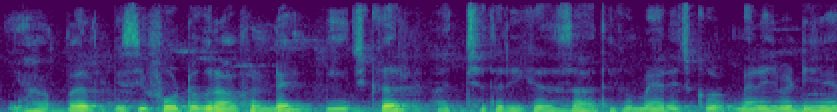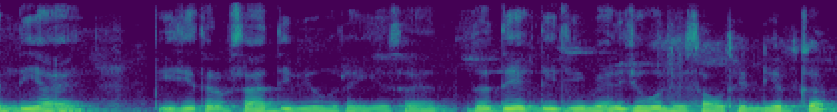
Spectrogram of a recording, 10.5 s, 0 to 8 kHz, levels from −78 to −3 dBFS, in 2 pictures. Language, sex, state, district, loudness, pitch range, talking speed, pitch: Hindi, male, Uttar Pradesh, Muzaffarnagar, -24 LUFS, 145-155 Hz, 200 wpm, 150 Hz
